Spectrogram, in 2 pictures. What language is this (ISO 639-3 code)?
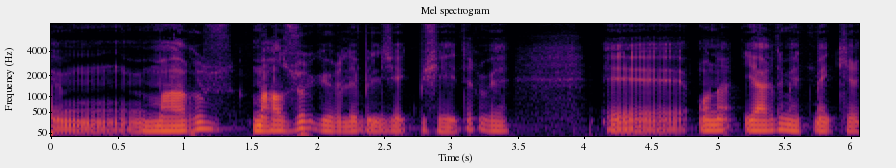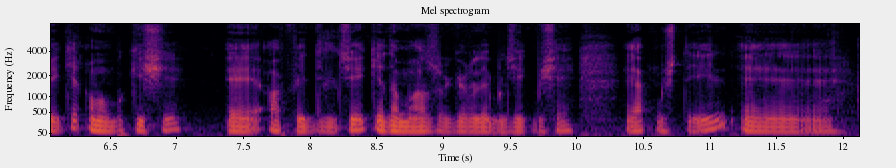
tur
